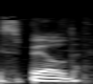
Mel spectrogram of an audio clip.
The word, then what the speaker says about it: spilled: so I spilled some milk. Okay, spilled. Now, it's pronounced differently from spell, right? That's right, It has spill. an I, spilled.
